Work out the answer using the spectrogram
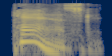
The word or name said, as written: casqued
